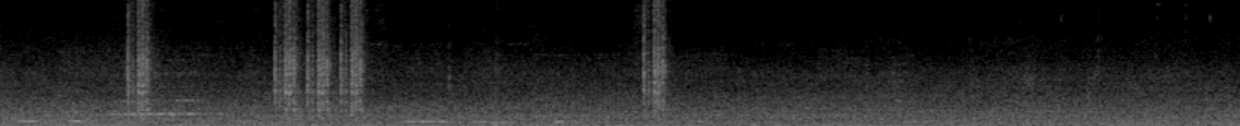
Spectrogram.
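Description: Steady road traffic noise from a busy street, cars and buses running, with a few sharp clicks: one about a second in, a quick run of three or four soon after, and one more a little past three seconds.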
